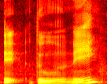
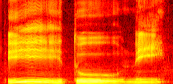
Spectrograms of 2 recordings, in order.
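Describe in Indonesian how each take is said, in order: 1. Hamzah dipotong pendek dengan hentian glotis. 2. Hamzah menjadi vokal panjang, tanpa hentian. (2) "tidak disentak tetapi menjadi mad"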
